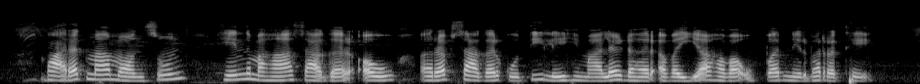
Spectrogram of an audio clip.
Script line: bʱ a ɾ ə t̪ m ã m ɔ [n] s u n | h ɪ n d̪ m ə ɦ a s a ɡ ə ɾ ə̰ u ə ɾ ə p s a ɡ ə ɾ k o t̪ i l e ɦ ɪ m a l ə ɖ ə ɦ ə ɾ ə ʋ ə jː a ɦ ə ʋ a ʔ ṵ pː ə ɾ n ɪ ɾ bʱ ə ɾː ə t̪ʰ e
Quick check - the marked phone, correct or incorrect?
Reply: correct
